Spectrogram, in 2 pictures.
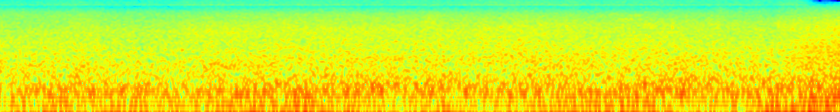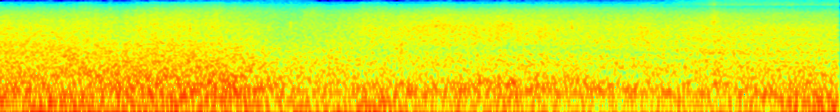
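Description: Rough sea waves break continuously on the beach at Guriri, Espírito Santo, in a loud, steady roar of surf with wind buffeting the microphone and a brief surge in the middle.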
